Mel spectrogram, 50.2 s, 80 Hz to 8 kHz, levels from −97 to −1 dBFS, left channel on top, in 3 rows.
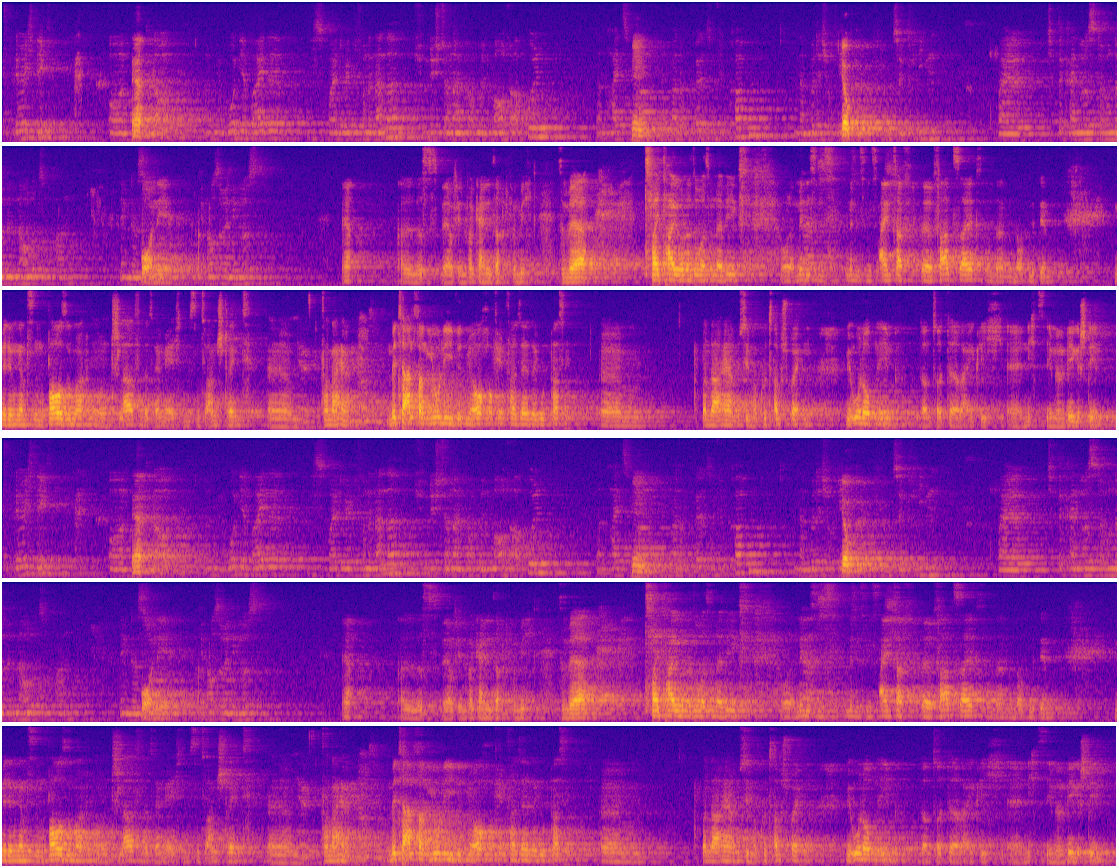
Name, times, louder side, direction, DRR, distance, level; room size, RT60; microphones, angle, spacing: voice 1, 0.0-1.3 1.6-2.5 3.0-4.3 4.6-8.2 8.9-11.4 11.9-14.1 14.4-14.5 14.9-15.4 15.7-17.8 18.5-19.2 19.7-20.7 28.6-30.3 37.8-38.1 38.4-39.2 46.5-46.7, left 1 dB, 10° left, -2 dB, 3.2 m, -40 dB
voice 2, 18.8-19.2 21.8-22.0 22.7-29.1 29.4-38.0 38.2-38.7 39.2-42.0 42.4-43.0 44.0-46.8 47.2-50.0, left 3 dB, 60° left, 8 dB, 1.4 m, -25 dB
29.5 x 14.0 x 9.6 m, 2.8 s
head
